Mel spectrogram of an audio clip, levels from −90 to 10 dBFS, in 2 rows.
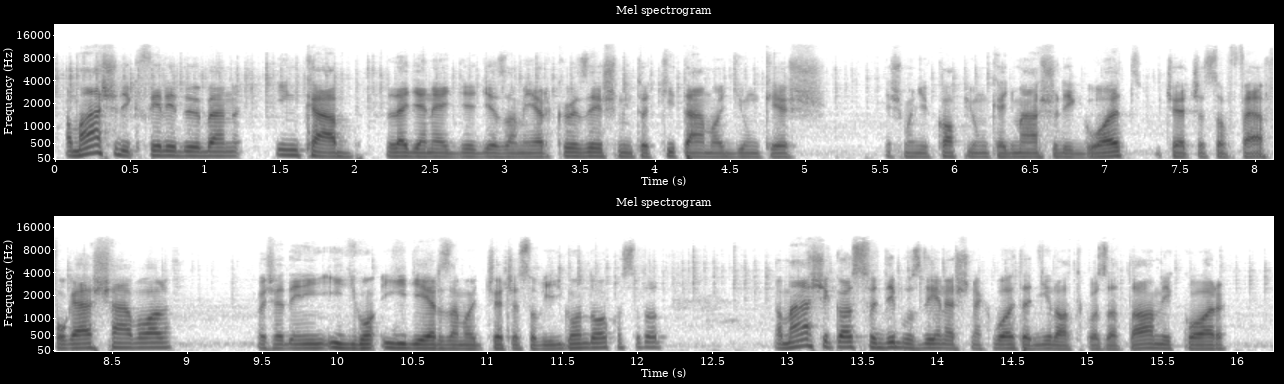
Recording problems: traffic noise; faint; throughout; 30 dB below the speech

